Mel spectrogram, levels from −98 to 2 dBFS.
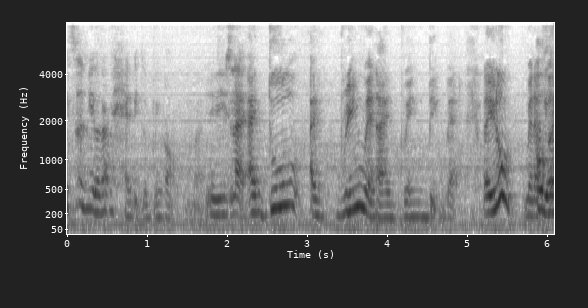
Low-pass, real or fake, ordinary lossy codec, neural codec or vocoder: none; fake; none; codec, 16 kHz, 8 kbps, FunCodec, trained on LibriTTS, 25 frames a second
